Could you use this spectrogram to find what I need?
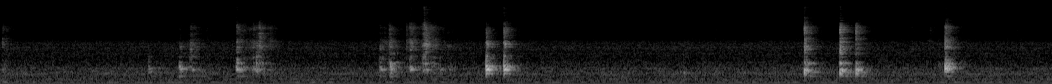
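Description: A spoon scrapes and clinks against a small box.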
